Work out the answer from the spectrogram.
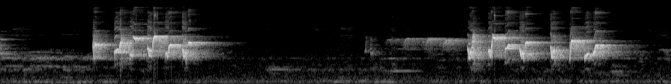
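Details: Decoy dok taeng bird calling a mate in the forest, January 2021; two bright, jerky runs of chirped notes separated by a quiet gap with a soft, low whistle between them.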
